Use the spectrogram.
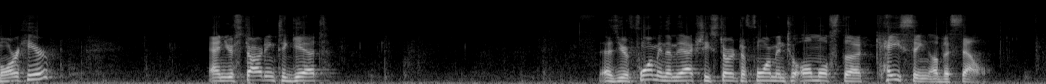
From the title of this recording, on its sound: Live Class Lecture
